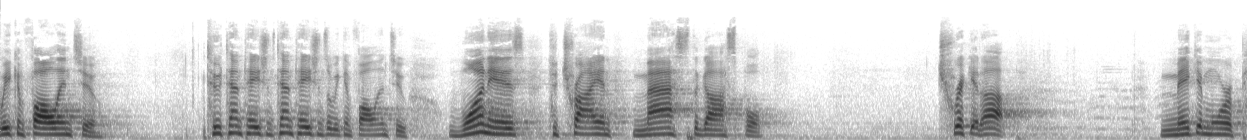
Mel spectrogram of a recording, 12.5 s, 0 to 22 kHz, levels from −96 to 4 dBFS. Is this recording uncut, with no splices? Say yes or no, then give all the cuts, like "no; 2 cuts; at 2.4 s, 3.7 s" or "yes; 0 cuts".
no; 1 cut; at 2.7 s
